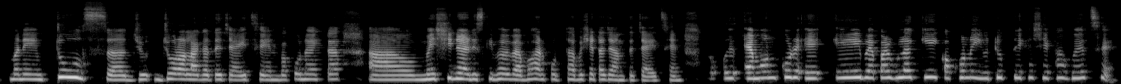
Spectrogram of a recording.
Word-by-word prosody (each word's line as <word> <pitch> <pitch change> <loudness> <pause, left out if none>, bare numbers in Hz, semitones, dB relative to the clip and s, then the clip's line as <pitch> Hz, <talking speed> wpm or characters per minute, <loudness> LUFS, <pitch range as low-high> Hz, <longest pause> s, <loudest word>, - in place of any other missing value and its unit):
মানে 240 0 0 0.3
tools 330 -5 +8 0.2
আ - - +1 0.2
জো 225 - -1 0.2
জোড়া 245 -1 +2
লাগাতে 225 0 0
চাইছেন 210 +1 -4
বা 215 - -6
কোনো 235 -1 -3
একটা 235 +1 -4 0.4
আ - - +3 0.5
machineries 245 -2 +3
কিভাবে 245 0 -1
ব্যবহার 235 +3 -1
করতে 225 -1 -10
হবে 225 0 -3
সেটা 230 -1 -1
জানতে 200 -1 -4
চাইছেন, 185 +2 -6 0.3
তো - - -28
ঐ - - -2 0.3
এমন 295 +3 +1
করে 325 -1 +4
এ - - +4 0.3
এই 315 +1 +6
ব্যাপারগুলা 310 +1 +2
কি 335 - +3 0.2
কখনো 315 +2 -3
YouTube 290 +2 -3
দেখে 300 +1 -5
শেখা 300 +1 -5
হয়েছে? 305 +2 -3
245 Hz, 170 wpm, -23 LUFS, 225-305 Hz, 0.5 s, tools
